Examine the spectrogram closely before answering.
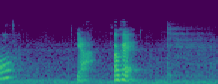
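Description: A middle-aged woman speaks calmly into a microphone, in short bursts.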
